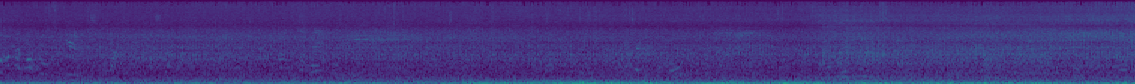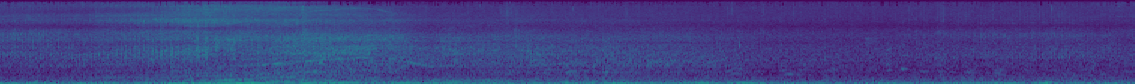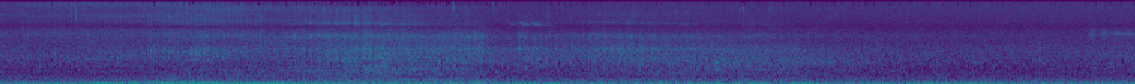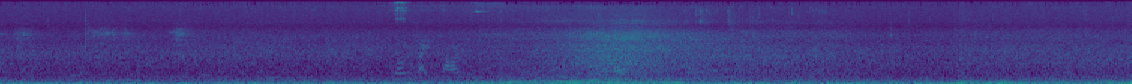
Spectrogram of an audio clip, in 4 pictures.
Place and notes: Standing by river bridge opposite car park
Newton Abbot, Devon, UK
